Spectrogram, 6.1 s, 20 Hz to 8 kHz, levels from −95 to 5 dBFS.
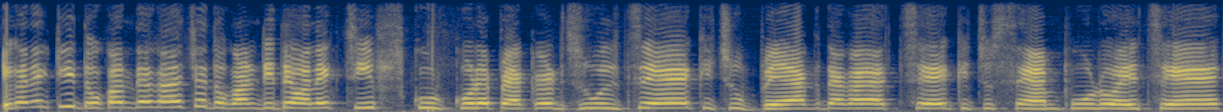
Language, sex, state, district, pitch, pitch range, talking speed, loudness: Bengali, female, West Bengal, Purulia, 330 Hz, 310-350 Hz, 175 wpm, -13 LUFS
